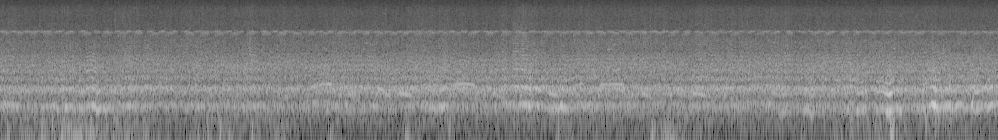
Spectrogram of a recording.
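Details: Many bees humming together in a steady natural drone, individual insects rising and fading as they fly past, with a louder close pass near the end.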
